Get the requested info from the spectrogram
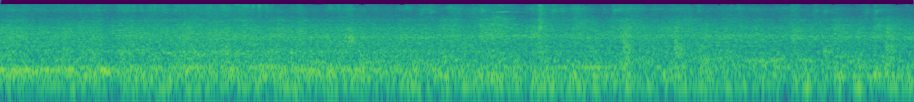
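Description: Indian Railways passenger train running past at speed, a loud steady rush of wheels on rails with a few clacks over the rail joints.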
